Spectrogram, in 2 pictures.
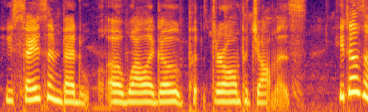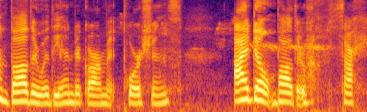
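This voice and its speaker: A woman reading a visual novel aloud as a let's player, casual and expressive, with jokey commentary. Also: mid-range voice, moderate pace.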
